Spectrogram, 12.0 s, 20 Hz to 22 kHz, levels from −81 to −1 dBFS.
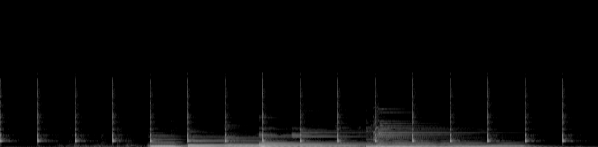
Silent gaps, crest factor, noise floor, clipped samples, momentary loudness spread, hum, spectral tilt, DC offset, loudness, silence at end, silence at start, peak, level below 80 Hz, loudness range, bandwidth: none; 22 dB; -74 dBFS; under 0.1%; 11 LU; none; -7 dB/octave; under 0.1%; -39 LUFS; 0.55 s; 0 s; -16 dBFS; -50 dBFS; 7 LU; 11 kHz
